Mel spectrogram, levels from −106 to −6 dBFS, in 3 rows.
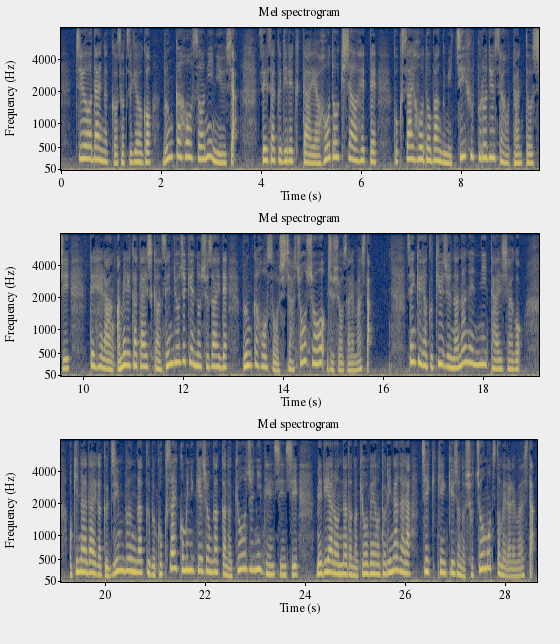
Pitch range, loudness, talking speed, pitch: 190-265 Hz, -27 LUFS, 315 characters per minute, 225 Hz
